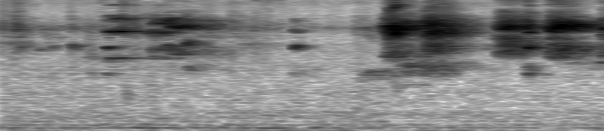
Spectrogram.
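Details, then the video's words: Lutino lovebirds in pairs in a breeding colony aviary, chirping alongside other birds; sparse faint chirps early, then a loud burst of shrill, high chirps from about two seconds on over a low steady hum. "Lutino Lovebirds Breeding Colony Cage - Chirping and Relaxing Sound"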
